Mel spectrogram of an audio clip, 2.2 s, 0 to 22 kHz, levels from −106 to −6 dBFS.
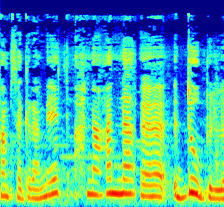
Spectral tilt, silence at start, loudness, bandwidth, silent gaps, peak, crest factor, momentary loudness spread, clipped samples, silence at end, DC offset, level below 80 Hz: -4.5 dB/octave; 0 s; -25 LUFS; 17 kHz; none; -10 dBFS; 16 dB; 6 LU; under 0.1%; 0 s; under 0.1%; -64 dBFS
